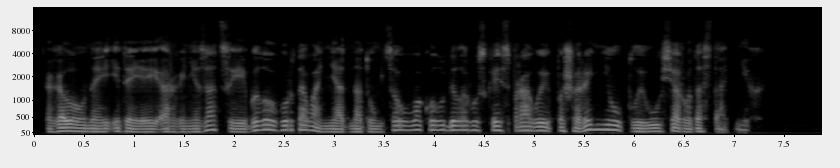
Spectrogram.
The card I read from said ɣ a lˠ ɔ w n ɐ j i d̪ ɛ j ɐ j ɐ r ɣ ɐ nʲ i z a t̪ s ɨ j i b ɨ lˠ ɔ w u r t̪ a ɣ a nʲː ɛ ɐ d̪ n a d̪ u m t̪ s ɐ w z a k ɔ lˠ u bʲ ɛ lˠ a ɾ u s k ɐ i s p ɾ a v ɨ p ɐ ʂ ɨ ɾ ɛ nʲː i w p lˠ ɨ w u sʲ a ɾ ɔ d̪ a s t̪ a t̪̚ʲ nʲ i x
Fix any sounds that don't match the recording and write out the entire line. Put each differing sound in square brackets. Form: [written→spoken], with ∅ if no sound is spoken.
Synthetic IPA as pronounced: ɣ a lˠ ɔ w n ɐ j i d̪ ɛ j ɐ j ɐ r ɣ ɐ nʲ i z a t̪ s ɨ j i b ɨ lˠ ɔ [w→ɣ] u r t̪ a [ɣ→v] a nʲː ɛ ɐ d̪ n a d̪ u m t̪ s ɐ w [z→v] a k ɔ lˠ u bʲ ɛ lˠ a ɾ u s k ɐ [i→j] s p ɾ a v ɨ p ɐ ʂ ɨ ɾ ɛ nʲː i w p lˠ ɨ w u sʲ a ɾ ɔ d̪ a s t̪ a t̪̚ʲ nʲ i x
